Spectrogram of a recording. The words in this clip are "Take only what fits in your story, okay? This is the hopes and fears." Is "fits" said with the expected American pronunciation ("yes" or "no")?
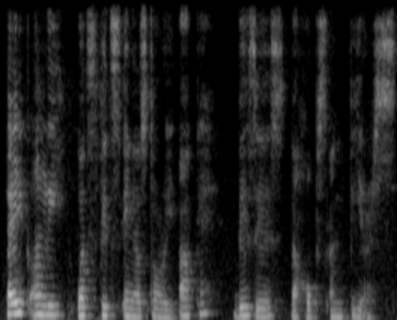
yes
